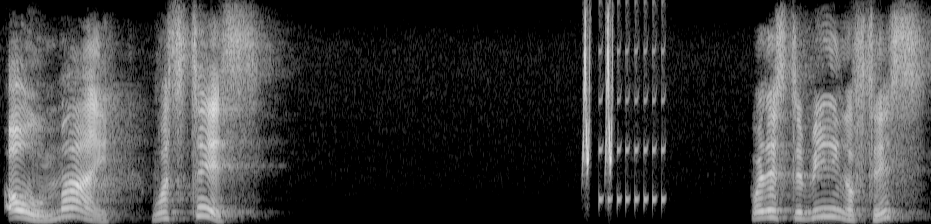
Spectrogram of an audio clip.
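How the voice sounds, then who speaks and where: A man who is a non-native English speaker voicing an excitable, incredulous game creature, exclaiming in disbelief. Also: sits high, measured pace, lo-fi sound, noisy background, voice pushed up. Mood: shocked. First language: not English. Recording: music behind the voice.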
